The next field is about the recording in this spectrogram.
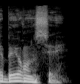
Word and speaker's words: Beyoncé: Jag tror att det korrekta är Beyoncé. – Rätt. – Ja. Ja. När jag upptäckte när jag till exempel Beyoncé sjöng Halo, så är det en av de tre, fyra Adeles Rolling Deep, också fantastiskt bra.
